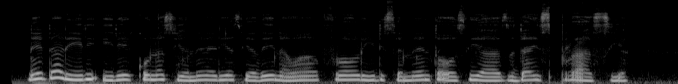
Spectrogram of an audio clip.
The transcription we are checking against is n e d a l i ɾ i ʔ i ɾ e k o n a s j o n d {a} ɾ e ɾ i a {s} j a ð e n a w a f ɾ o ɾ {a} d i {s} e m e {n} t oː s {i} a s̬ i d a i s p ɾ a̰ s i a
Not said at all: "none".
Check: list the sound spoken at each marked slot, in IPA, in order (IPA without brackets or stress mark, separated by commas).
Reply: e, s, i, s, n, i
